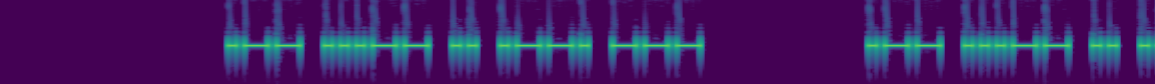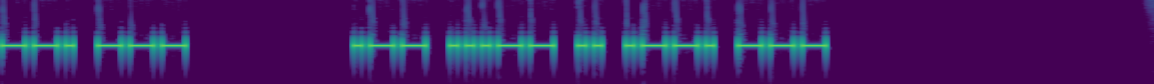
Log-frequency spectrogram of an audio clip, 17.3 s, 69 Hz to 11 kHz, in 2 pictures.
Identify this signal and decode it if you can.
Morse code, heard as a keyed tone, about 20 wpm, 700 Hz. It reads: W3IPO W3IPO W3IPO
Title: USA Call Signs - 5 Characters - Repeated 3x - 20wpm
